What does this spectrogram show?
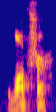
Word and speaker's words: Laubscher: I have a terrific guest with me today, Lobster. I'm sure I butchered your name just a little bit, but I've tried.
